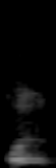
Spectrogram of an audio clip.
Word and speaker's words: قل: بسم اللہ الرحمن الرحیم۔ قاف لام پیش قل، الف زبر آ، عین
